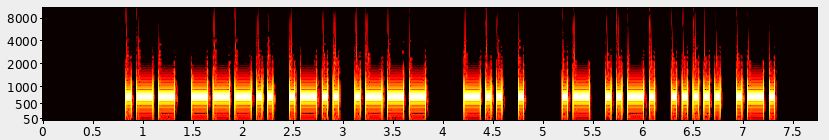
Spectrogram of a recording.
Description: Morse code, heard as a keyed tone, about 22 wpm, 700 Hz. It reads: W8LJ DE AF5R
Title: USA Callsign DE Callsign - 4 Characters - 22wpm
